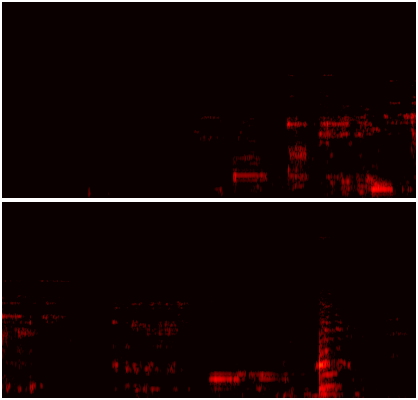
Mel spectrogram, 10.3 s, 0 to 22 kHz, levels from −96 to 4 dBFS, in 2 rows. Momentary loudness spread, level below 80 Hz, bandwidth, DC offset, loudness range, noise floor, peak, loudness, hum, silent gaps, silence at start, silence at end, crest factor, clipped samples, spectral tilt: 8 LU; under -90 dBFS; 16 kHz; under 0.1%; 0 LU; under -90 dBFS; -46 dBFS; -65 LUFS; none; none; 1.1 s; 0 s; 28 dB; under 0.1%; -6 dB/octave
